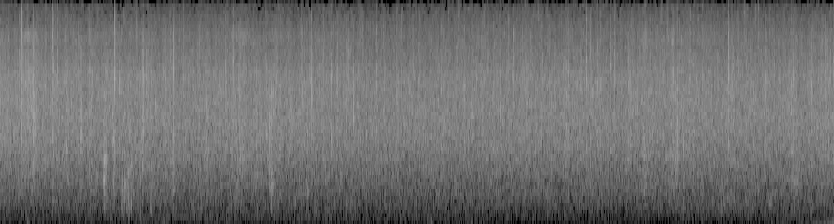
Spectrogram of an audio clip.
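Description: Steady rain falling, an even hiss dotted with scattered single drops ticking.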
